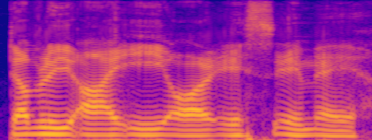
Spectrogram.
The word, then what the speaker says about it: Wiersma: It's basically your name, one word, Piet, and then W I E R S M A.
